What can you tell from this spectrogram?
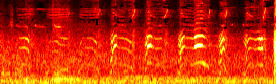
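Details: Shetland sheepdog during agility training, first seesaw and tunnel attempts: excited rising-and-falling whines and yips repeated about every half second, growing louder, over soft background voices.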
